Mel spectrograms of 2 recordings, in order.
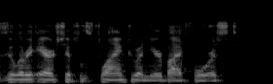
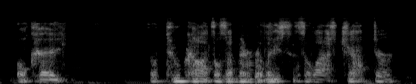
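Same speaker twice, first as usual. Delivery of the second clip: big, raised, loud, booming storybook villain voice; 5 dB louder than usual. Reading a story aloud, voicing Bowser: Bowser voice. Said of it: "let me try my Bowser voice".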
